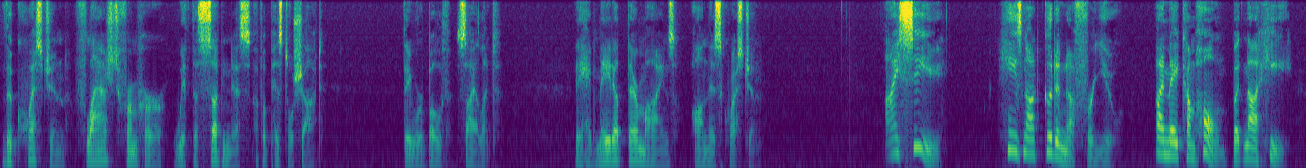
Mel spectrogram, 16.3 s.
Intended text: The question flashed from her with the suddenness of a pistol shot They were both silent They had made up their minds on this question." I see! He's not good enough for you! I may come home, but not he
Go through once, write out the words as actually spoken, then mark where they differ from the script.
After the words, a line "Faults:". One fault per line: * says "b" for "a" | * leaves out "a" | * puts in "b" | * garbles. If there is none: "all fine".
The question flashed from her with the suddenness of a pistol shot They were both silent They had made up their minds on this question." I see! He's not good enough for you! I may come home, but not he
Faults:
all fine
